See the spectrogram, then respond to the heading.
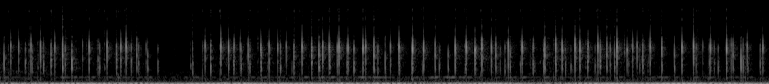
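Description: A compact Zoom65 mechanical keyboard with a dark case and white PBT keycaps is typed on continuously with the fingertips of both hands. Rapid, uneven, short clacky keystrokes run throughout, bright and centered around 2 kHz, over a steady low hum.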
